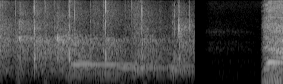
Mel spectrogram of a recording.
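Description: Audience clapping, scattered and uneven, with faint lingering musical tones underneath. It cuts off abruptly to silence about one and a half seconds in.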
